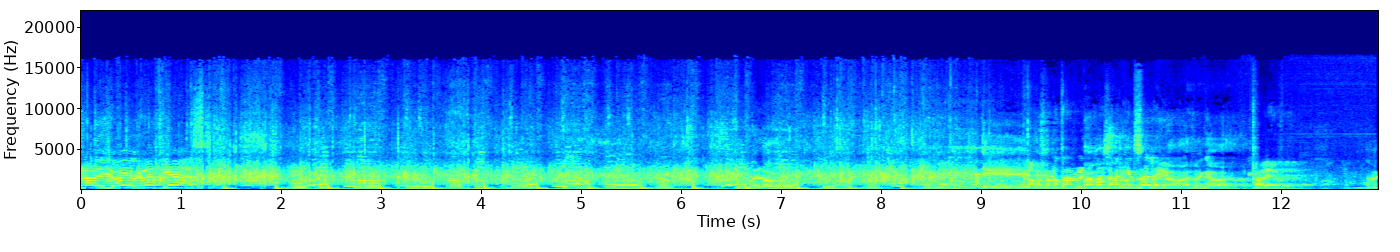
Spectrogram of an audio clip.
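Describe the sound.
Sustained audience applause and cheering fills the whole stretch, loud and steady, with voices and a low, throbbing musical backing running underneath.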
